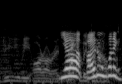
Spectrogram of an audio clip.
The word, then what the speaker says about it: Guerra: It's properly pronounced Guerra, but you're a gringo, so we're not going to go.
